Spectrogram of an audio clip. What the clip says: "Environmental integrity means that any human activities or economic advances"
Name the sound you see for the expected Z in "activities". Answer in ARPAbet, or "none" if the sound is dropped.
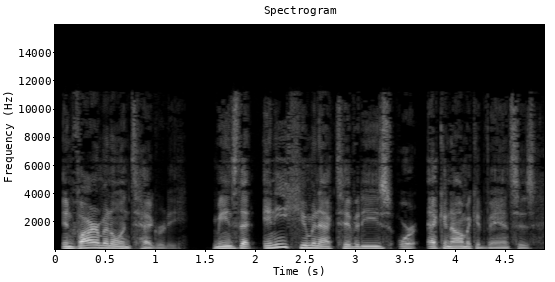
Z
